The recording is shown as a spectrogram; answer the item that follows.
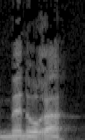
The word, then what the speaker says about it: menorah: Maar dit is geen Hanukkia, dit is een menorah. Of eigenlijk moet je menorah zeggen in het Hebreeuws. Dan leggen ze de klemtoon net wat anders.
